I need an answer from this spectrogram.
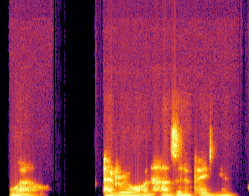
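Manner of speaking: quiet, quick brush-off with mild amusement; dismissive, amused. Acted. Boatman brushing off the priest, softly dismissive and amused. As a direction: lightly shrug off the priest's point. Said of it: "He sounded dismissive, almost amused".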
